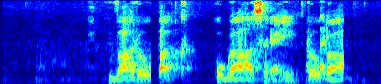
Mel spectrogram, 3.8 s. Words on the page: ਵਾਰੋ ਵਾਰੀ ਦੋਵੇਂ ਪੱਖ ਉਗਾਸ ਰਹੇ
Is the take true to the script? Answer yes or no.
no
